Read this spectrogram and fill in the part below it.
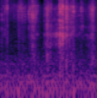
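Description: Dry onion skins peeled away with a sharp knife, giving brief crinkly tearing rustles close up, with a couple of brighter crackling bursts over a moment.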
